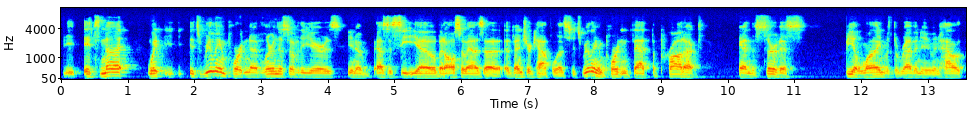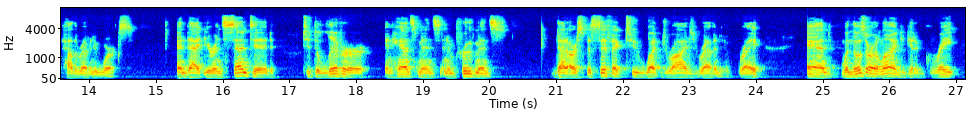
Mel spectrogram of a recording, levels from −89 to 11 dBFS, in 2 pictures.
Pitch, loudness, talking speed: 120 Hz, -12 LUFS, 155 wpm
